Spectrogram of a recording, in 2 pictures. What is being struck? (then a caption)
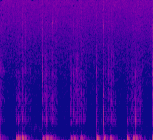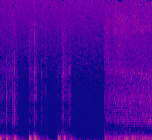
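Cork cylinder container. A hand with long nails taps on the top of a hollow, round brown cork container set over the microphone, making quick clusters of dull, deep thumps with short bursts of clicky texture. Near the end the nails switch to scratching the cork, producing a steady, rough rustling hiss.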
